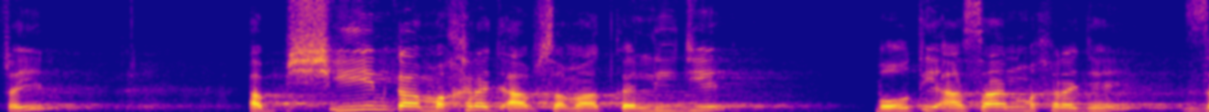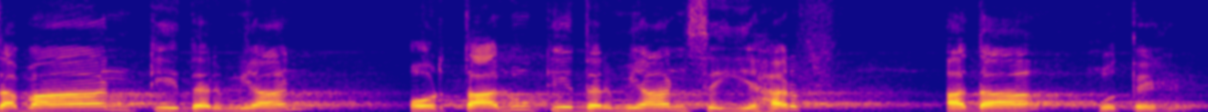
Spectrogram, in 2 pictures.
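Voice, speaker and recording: A man teaching the pronunciation of letters for Quran recitation, slow and patient, drawing out each sound to demonstrate it. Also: high-pitched, a bit bright, in a large hall.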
